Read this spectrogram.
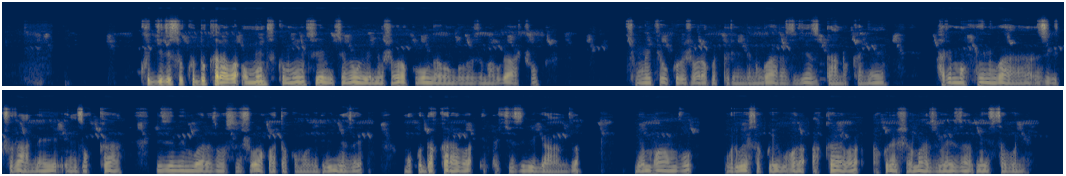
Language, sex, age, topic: Kinyarwanda, male, 25-35, health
